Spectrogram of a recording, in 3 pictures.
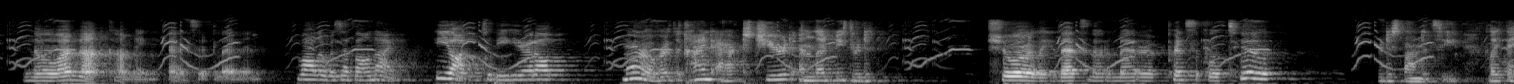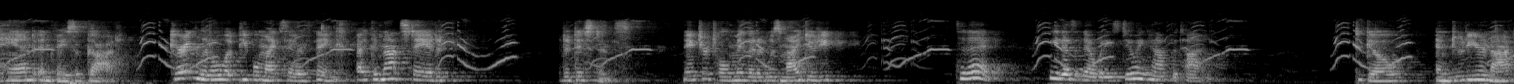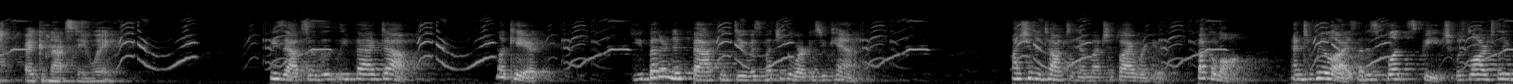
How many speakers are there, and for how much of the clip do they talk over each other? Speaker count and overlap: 3, no overlap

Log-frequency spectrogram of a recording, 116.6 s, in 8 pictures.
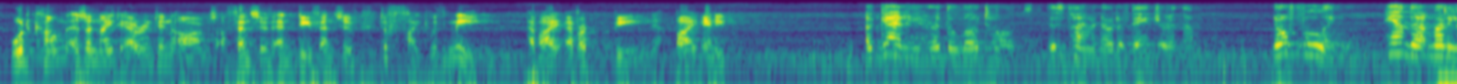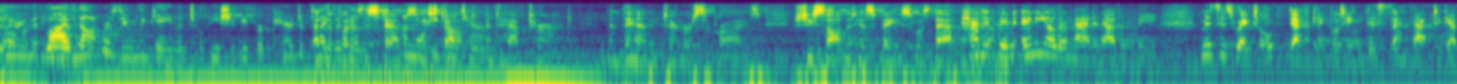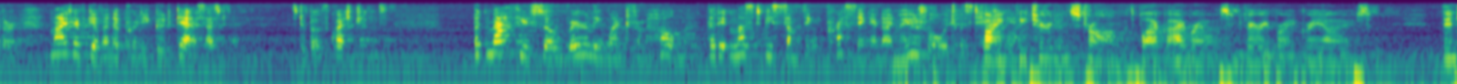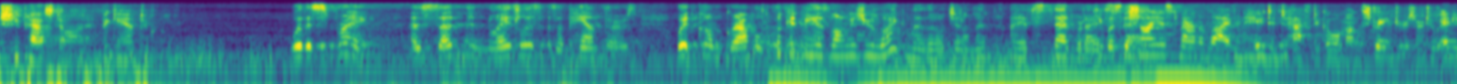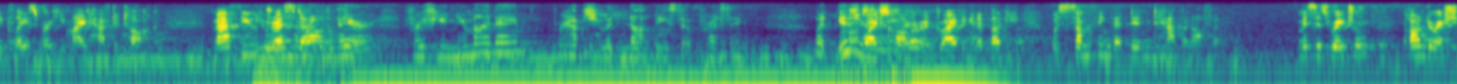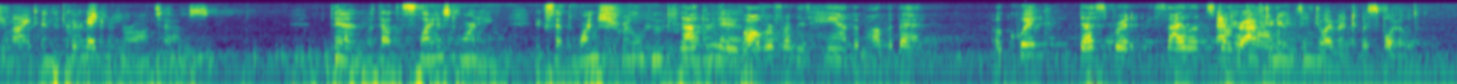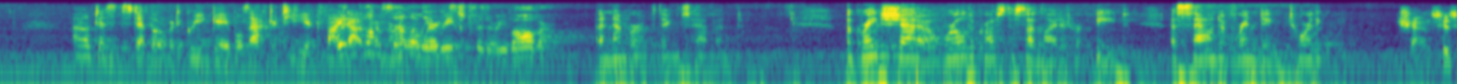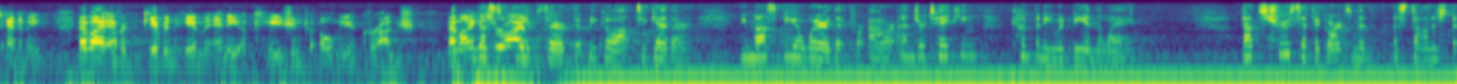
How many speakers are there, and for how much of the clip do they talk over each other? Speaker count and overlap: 5, about 11%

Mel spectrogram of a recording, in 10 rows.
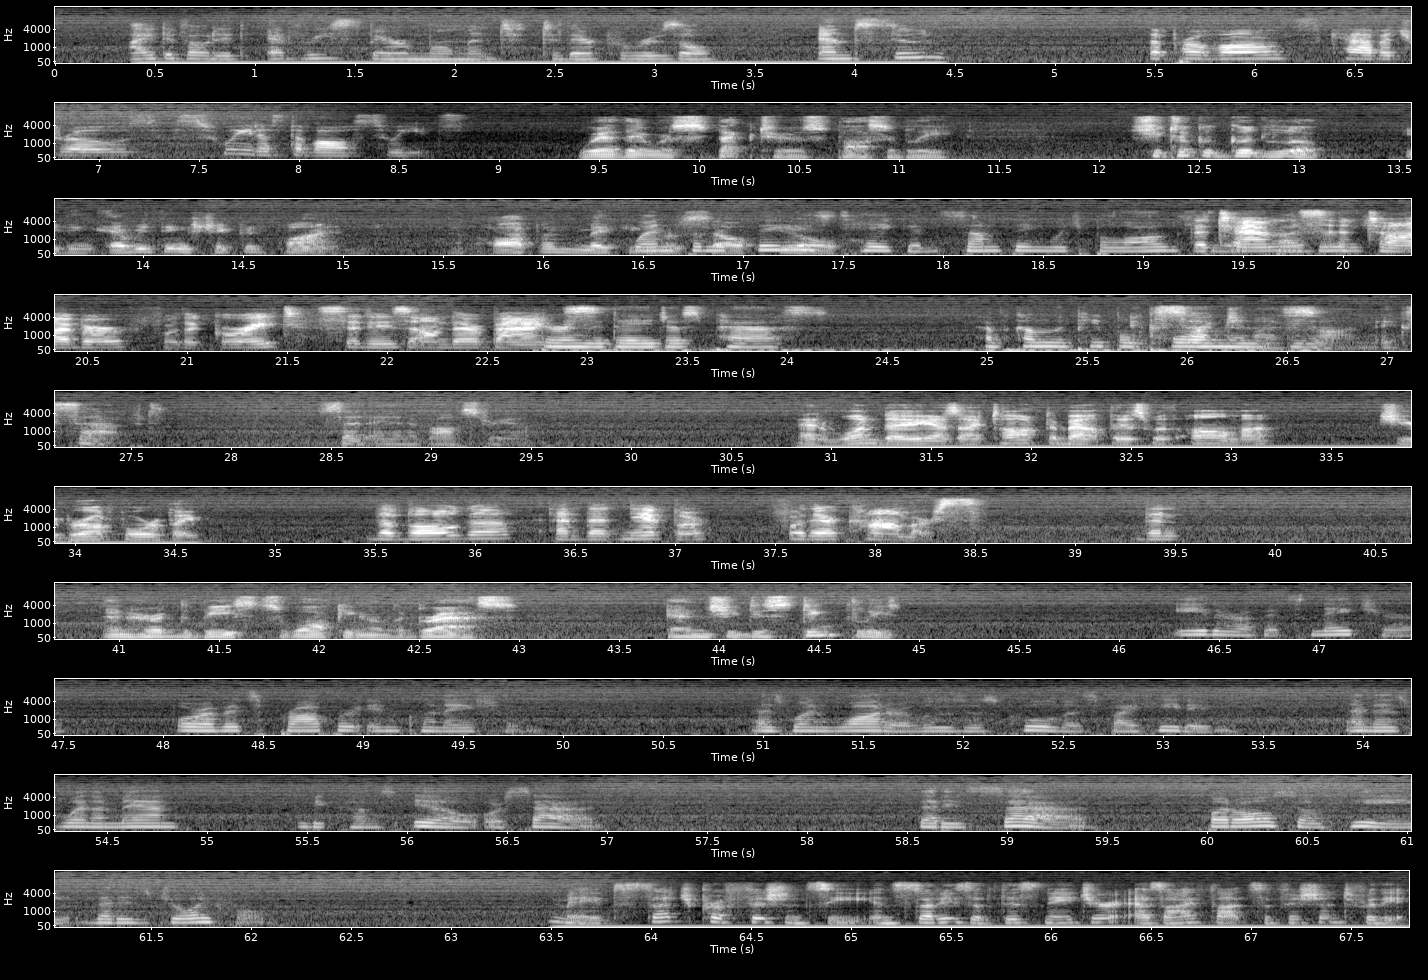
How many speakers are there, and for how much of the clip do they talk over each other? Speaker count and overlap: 9, about 6%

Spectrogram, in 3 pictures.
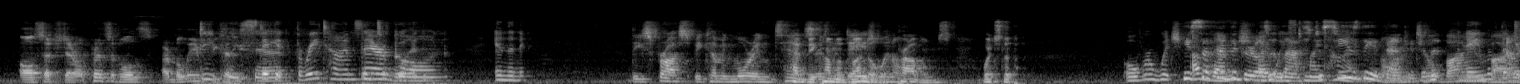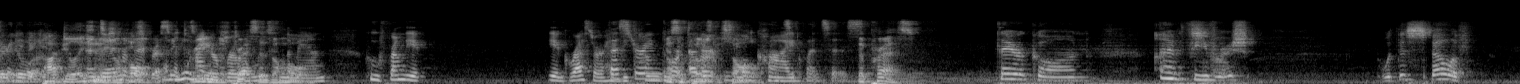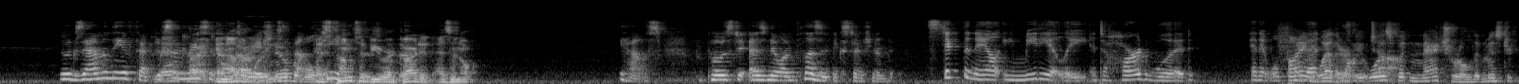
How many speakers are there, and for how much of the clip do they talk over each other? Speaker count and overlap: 7, about 38%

